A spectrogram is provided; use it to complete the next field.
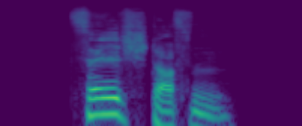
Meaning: dative plural of Zellstoff
- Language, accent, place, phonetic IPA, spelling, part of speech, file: German, Germany, Berlin, [ˈt͡sɛlˌʃtɔfn̩], Zellstoffen, noun, De-Zellstoffen.ogg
